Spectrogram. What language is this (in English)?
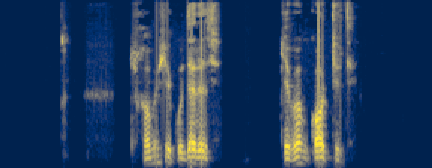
Laz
